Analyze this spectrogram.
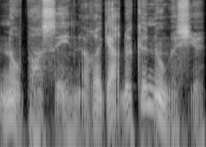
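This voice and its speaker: Raspy and very deep, a man's put-on character voice sits very low in pitch. The pace is fairly slow. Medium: read story. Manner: formal and pompous.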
